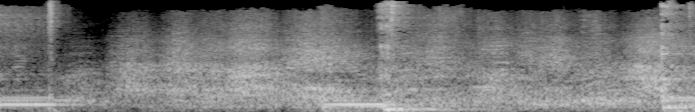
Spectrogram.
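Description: A concert crowd at the Paris Hip Hop Festival cheers loudly and continuously, a dense wash of shouting voices with a few sharper yells breaking through, sustained at a steady high level throughout.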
